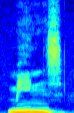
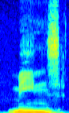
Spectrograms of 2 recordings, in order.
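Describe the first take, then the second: Both takes have the same delivery.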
